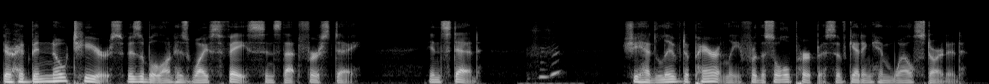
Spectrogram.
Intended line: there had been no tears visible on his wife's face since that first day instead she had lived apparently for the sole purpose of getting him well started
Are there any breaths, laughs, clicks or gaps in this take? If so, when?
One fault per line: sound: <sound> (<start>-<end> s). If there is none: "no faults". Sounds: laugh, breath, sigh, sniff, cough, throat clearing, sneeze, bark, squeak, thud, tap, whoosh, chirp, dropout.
sound: laugh (5.2-5.9 s)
